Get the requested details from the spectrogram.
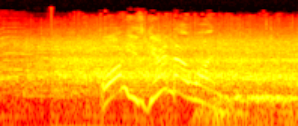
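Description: A man shouts loudly in appeal.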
